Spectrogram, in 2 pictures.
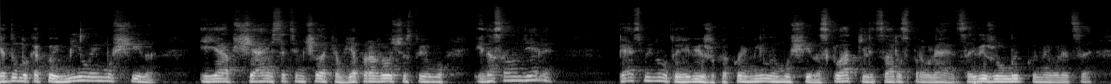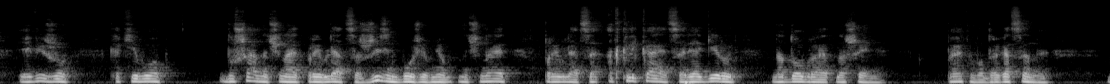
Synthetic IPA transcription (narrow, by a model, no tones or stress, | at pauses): jad̪uməjʊkɐko̞jmʲilˠɨjmʊɕːinə | ijaɐpɕːæjʊsʲsɛtʲɪmt͡ɕɪlˠɐvʲekəmjapɾɐɾo̞t͡ɕɪst̪vʊjɪmu | inɐsaməmdʲelʲɪ | pʲætʲmʲɪnut̪javʲiʐʊkɐko̞jmʲilˠɨjmʊɕːinəsklˠat̪̚kʲɪlʲɪt̪saɾəspɾɐvlʲæjʊt̪səjavʲiʐʊːlˠɨp̚kʊnəjɪvo̞lʲɪt̪sɛ | javʲiʐʊ | kakjɪvo̞ | d̪ʊʂanət͡ɕɪnajɪt̪̚pɾəjɪvlʲat̪sːəʐɨzʲnʲbo̞ʐjəvnʲo̞mnət͡ɕɪnajɪt̪̚ | pɾəjɪvlʲat̪səɐt̪klʲɪkajɪt̪səɾʲɪɐɡʲiɾʊjʊt̪ | nɐd̪o̞bɾəjəɐt̪nɐʂɛnʲɪjə | pɐɛt̪əmʊd̪ɾəɡɐt̪sɛnːəjə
